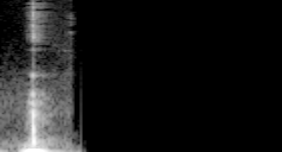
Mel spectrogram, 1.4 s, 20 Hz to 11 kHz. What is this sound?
stone footstep 4
Footsteps on stone recorded with a Zoom Recorder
